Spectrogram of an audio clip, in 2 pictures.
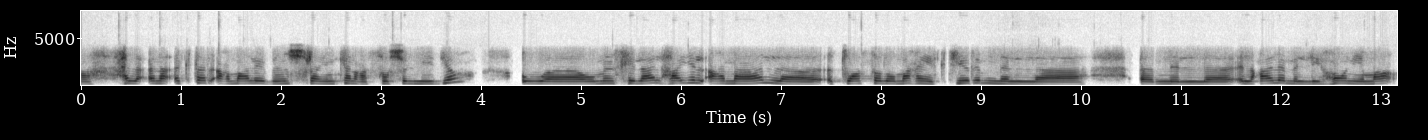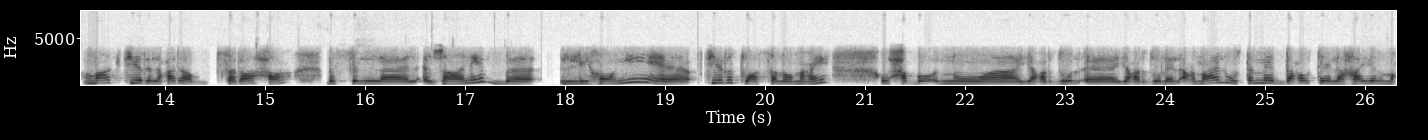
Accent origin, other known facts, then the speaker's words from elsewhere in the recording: Homs, Homs Governorate, Syria; now in Australia; كمان عن موضوع التهجير القسري اللي عم بيصير بالبلد لمدينتي اللي هي مدينة حمص وباقي المدن السورية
